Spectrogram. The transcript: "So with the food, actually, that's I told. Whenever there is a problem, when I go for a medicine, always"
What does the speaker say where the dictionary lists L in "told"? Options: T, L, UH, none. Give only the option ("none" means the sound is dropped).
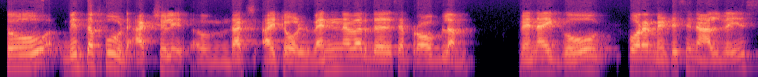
L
